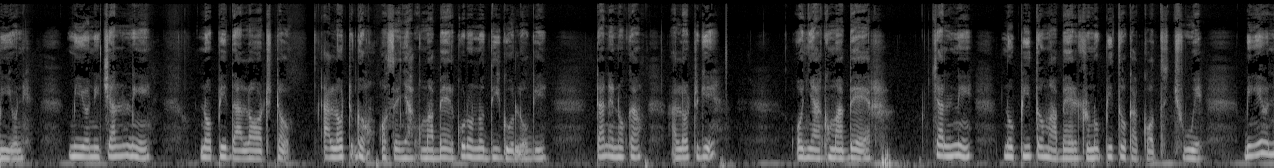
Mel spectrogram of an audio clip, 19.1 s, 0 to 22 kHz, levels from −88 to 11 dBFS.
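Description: At 1.50 s, just after "miyo ni", then at 10.88 and 15.32 s, sharp snaps sit on top of the speech, each under 20 ms and peaking around -15 dBFS. An electrical switching spike, likely a nearby switch arcing into the line, is unlike a dropout because the speech continues uninterrupted beneath.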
